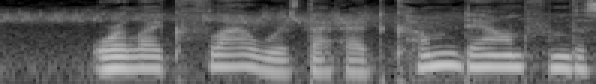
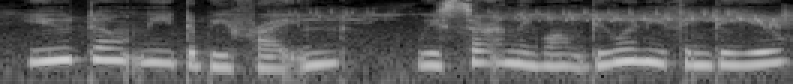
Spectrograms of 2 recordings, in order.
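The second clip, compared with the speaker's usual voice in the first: polite; 7 semitones higher, faster than usual. Acted. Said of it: "said Bambi politely".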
